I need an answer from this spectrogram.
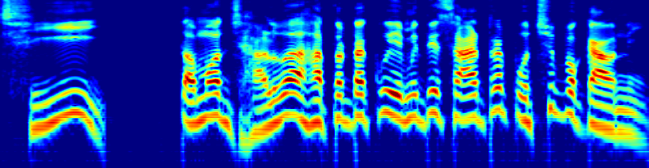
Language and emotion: Odia, disgusted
